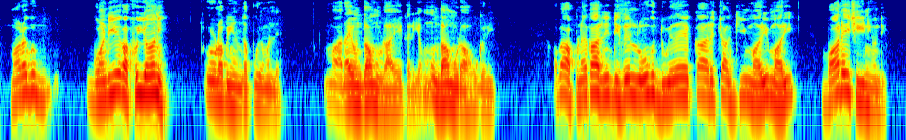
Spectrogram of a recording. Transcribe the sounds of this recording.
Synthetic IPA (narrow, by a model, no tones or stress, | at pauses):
maːɾaː | ɡwãːɳɖiːeːkakʰːoːiːãːniː | oːɾoːɽaːp̬əiːʊːnd̪aːpuːɾeːməlːeː | maːɾaːeːʊnd̪aːmʊɽaːeːkəɾḭja̰ːʊnd̪aːmʊɽaːɦoːkəɾiː | əpẽːaːpneːkəɾnĩːd̪ɪkʰd̪eːloːkd̪uːeːd̪aːekəɾt͡ʃãːk̬iːmaːɾiːmaːɾiː | baːɾeːt͡ʃiːd͡ʒnĩːɦõnd̪iː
